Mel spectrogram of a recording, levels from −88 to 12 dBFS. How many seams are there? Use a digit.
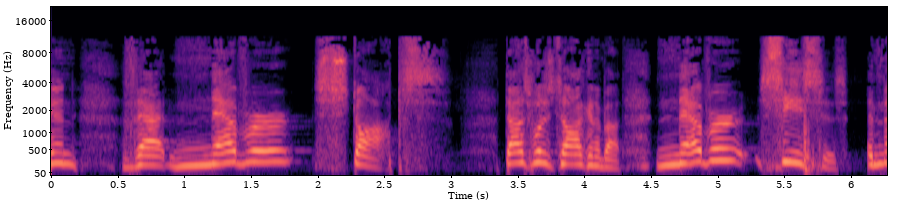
0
